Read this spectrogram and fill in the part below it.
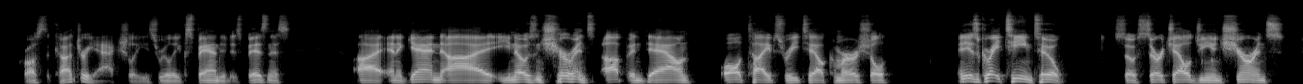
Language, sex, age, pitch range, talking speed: English, male, 40-59, 90-115 Hz, 155 wpm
